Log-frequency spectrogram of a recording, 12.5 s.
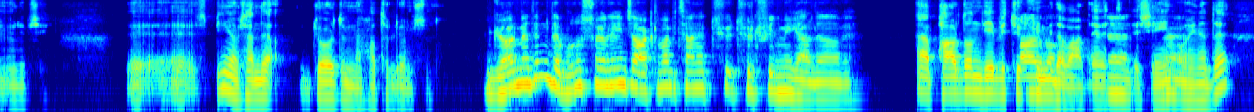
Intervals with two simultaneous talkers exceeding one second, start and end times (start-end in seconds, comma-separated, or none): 10.2-11.9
